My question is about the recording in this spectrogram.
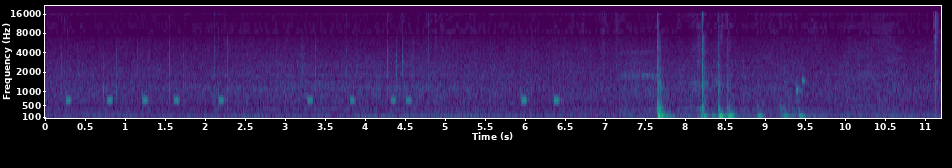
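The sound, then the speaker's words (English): A series of short electronic keypad beeps from a house phone with tactile buttons being dialed, pressed at an uneven pace, followed by a few louder clunky handling knocks near the end, with a faint hum underneath. “It's kind of hard for me dialing on the telephone keypad on the iPhone”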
